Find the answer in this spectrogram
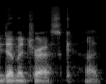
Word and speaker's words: Dimitrescu: If you pronounce the U in the game, they say Dimitrescu.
